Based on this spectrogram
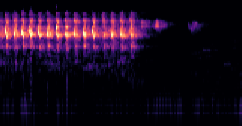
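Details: Long kingfisher call used to train other birds: a dry, rapid chatter of repeated scratchy notes for about a second and a half, tapering off, with a faint high note afterward.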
